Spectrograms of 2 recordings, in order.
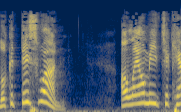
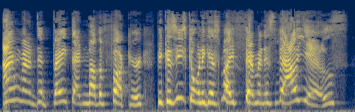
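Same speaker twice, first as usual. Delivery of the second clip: higher-pitched mock imitation of an opponent; mimicked outburst, pitched up; mocking quote; 4 semitones higher than usual. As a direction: put on a high, indignant voice to mimic her. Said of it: "she said to Kyle".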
